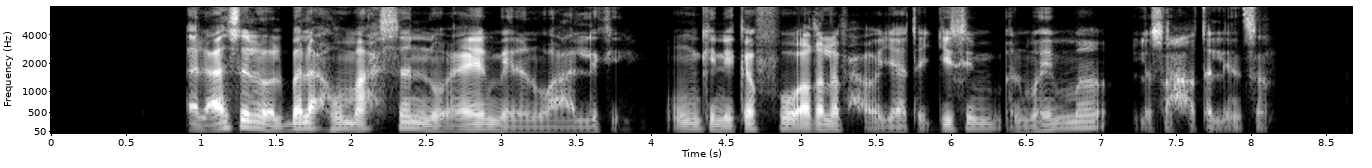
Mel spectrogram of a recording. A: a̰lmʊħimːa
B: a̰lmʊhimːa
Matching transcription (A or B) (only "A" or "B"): B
